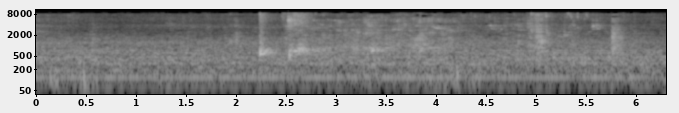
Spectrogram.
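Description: Water pours steadily into a pot, a continuous splashing rush with a few brief clinks and drips, moderately loud, with no one speaking.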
